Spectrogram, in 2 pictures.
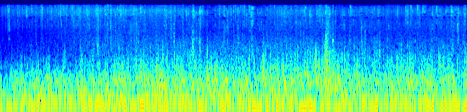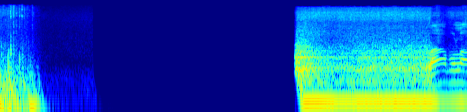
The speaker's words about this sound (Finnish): täällä ollaan jo vetten päällä. Perämiehenä on siellä moottorin parressa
